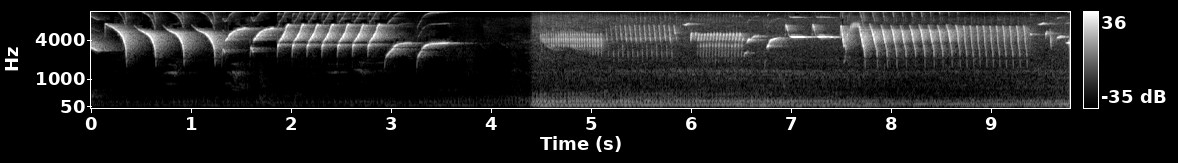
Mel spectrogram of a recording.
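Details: Russian canary flute singing used for training: rapid high trills and sweeping repeated notes, a brief pause near the middle, then buzzy trilled tours resume over a low steady hum.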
